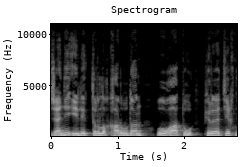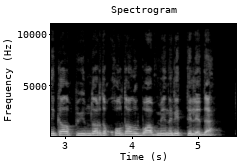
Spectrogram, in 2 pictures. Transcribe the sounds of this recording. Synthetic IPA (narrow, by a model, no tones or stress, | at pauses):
ʒæne̞ʔe̞le̞k̚t̪rlˠəqʰːɑɾud̪ɑnwo̞ʁɑt̪upʲʰiɾot̪ʲe̞χnijkɑlˠəq̚bʊjəmd̪ɑɾd̪əqʰo̞lˠd̪ɑnubɑbəme̞nɾe̞t̪ːe̞le̞d̪ɪ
